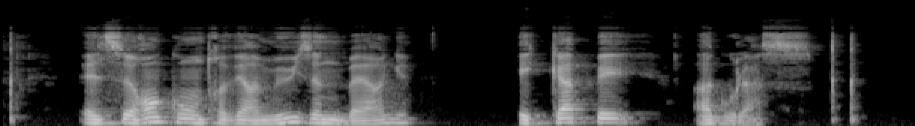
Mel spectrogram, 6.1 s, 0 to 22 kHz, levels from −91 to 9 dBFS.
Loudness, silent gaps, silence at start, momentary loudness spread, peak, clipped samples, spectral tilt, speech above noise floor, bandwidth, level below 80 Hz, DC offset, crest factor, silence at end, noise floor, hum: -20 LUFS; none; 0.05 s; 15 LU; -2 dBFS; under 0.1%; -5 dB/octave; 62 dB; 9.2 kHz; -54 dBFS; under 0.1%; 18 dB; 0.4 s; -81 dBFS; none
